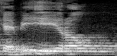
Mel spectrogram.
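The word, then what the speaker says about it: كبيرا: Kita ambil kaedah apabila tanwin diwakafkan, maka kita tidak menyebut lagi bunyi tanwin. Okey, jadi kita akan baca Allahu Akbaru Kabira.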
